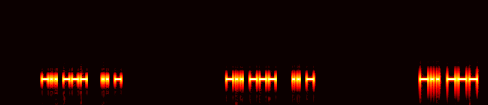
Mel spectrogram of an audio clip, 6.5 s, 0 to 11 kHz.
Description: Morse code, heard as a keyed tone, about 40 wpm, 700 Hz. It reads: DO IT DO IT DO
